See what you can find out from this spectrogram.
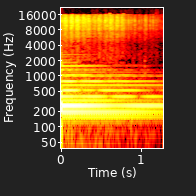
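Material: Nothing is struck.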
